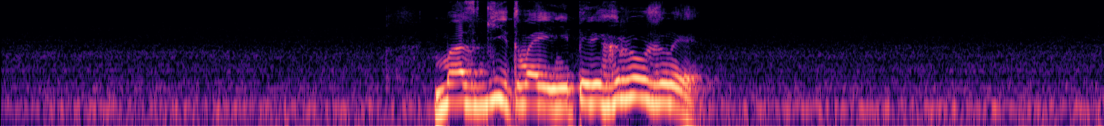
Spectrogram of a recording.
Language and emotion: Russian, angry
